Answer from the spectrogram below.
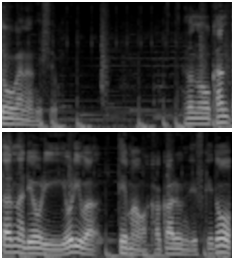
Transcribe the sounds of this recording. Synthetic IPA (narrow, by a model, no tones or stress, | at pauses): d̪o̞ːɡanãnd̪e̞sɨjo̰ | so̞no̞kãnt̪ãnːaɾʲo̞ːɾʲijo̞ɾʲiβat̪e̞maβ̞akakaɾɯ̟̃nd̪e̞sɨ̥ke̞d̪o̞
